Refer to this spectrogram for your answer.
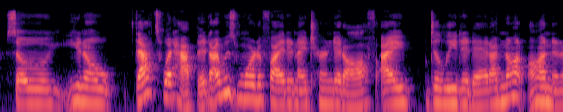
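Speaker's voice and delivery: ordinary talk, nothing marked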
